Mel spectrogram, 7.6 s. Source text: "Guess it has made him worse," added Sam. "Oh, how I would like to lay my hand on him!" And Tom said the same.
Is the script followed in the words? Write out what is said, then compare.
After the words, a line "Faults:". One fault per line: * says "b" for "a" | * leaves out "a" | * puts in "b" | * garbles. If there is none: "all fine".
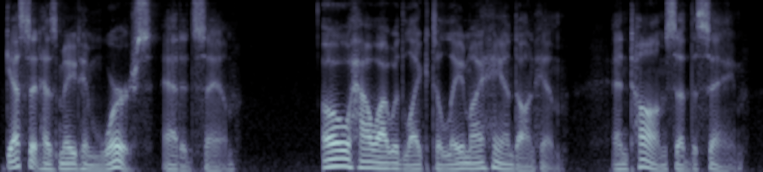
"Guess it has made him worse," added Sam. "Oh, how I would like to lay my hand on him!" And Tom said the same.
Faults:
all fine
